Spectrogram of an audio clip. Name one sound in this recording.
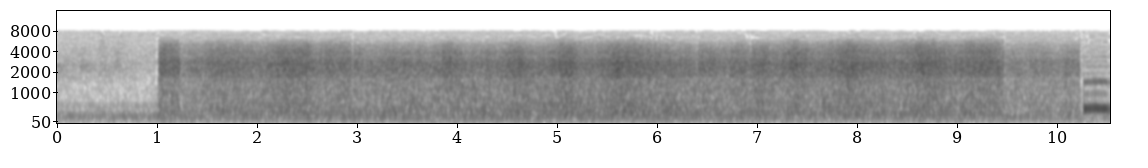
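Stormy waves crash and roar against a ship.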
